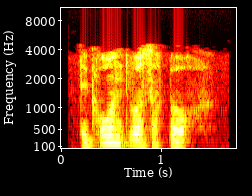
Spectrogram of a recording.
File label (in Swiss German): "grundwasserbach", alsace; peche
